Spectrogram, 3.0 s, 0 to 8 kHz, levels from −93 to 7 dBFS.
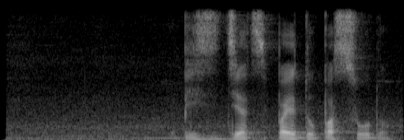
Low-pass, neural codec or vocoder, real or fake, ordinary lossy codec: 7.2 kHz; none; real; none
